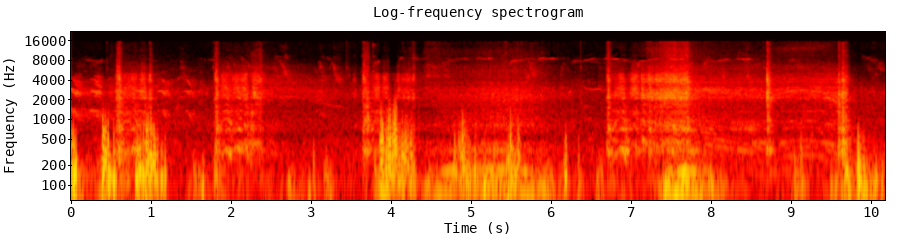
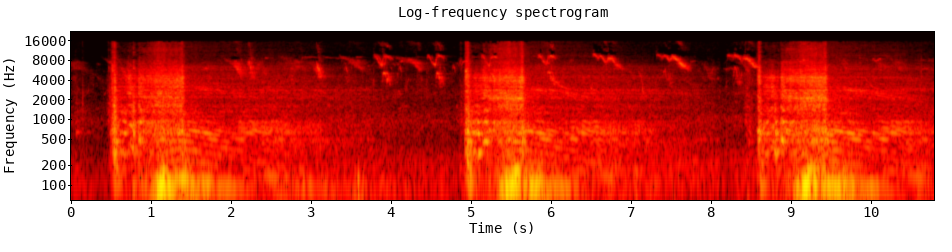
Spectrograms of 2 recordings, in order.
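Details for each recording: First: Rover P6 with dodgy starter wiring: stop-start starter bursts with pauses before turning over, delayed engagement; owner suspects loose connection at the starter, unconfirmed. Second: Rover P6 after fixing shoddy, loose starter wiring: three separate bursts of steady starter churn, each about a second; starter engages and cranks normally again, sometimes with a slight delay.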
